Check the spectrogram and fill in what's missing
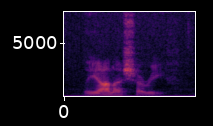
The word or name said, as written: leane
